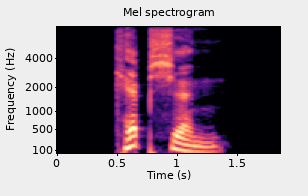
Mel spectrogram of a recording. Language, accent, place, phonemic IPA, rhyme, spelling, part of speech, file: German, Germany, Berlin, /ˈkɛpçən/, -ɛpçən, Käppchen, noun, De-Käppchen.ogg
- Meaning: diminutive of Kappe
